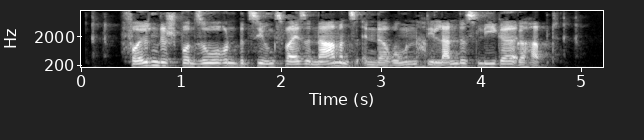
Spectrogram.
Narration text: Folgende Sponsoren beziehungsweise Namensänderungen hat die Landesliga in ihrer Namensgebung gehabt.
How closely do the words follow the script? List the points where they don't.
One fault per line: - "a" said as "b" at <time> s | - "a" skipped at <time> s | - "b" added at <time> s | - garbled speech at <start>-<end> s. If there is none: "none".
- "hat" skipped at 3.4 s
- "in ihrer Namensgebung" skipped at 4.3 s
